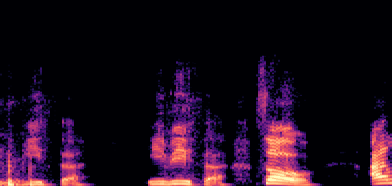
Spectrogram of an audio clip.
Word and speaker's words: Ibiza: I have to say with the España accent, Ibiza.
